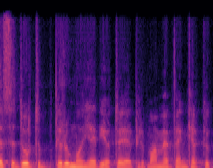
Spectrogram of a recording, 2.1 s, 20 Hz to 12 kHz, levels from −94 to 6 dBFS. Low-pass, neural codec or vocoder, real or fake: 10.8 kHz; codec, 16 kHz in and 24 kHz out, 0.6 kbps, FocalCodec, streaming, 4096 codes; fake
